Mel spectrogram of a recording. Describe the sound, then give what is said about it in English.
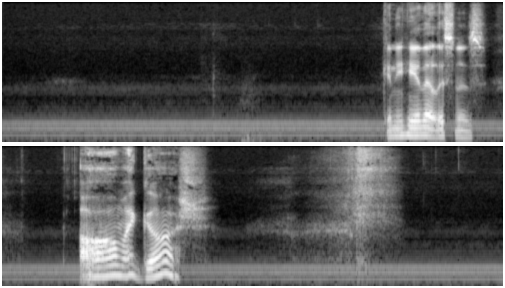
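A steady, low electrical hum drones without a break from start to finish, rich in buzzing overtones. A voice briefly speaks over it twice. “Okay, this humming electrical equipment in front of me, this...”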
